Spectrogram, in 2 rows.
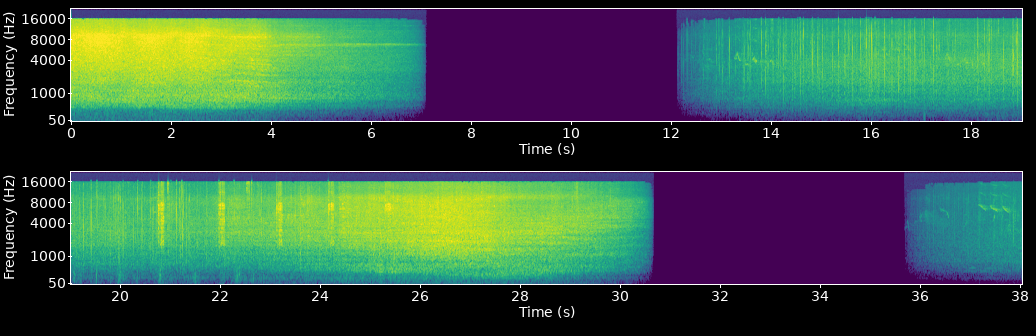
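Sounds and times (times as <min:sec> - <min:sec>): electric locomotive passing: 0:00.0 - 0:07.1, 0:12.9 - 0:30.7
sharp clicks: 0:18.2 - 0:24.5.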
